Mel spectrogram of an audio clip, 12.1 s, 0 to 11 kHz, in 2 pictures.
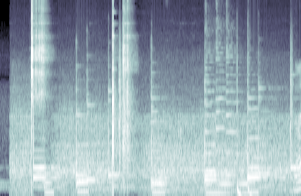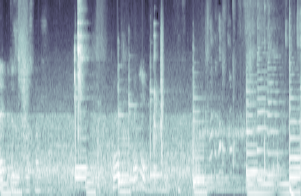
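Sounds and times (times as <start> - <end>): metal disc clinking on tiles: 0.6 - 1.1, 2.2 - 2.8, 7.5 - 8.0.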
